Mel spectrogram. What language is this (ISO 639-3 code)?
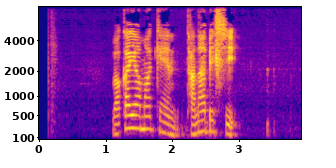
jpn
